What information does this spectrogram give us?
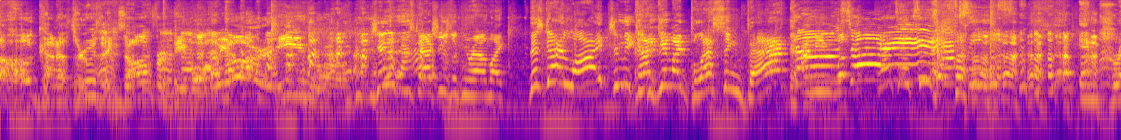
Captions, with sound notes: - I know the hug kinda threw things off for people, but we are evil. (laughing) - You see that this statue's looking around like, This guy lied to me! Can I get my blessing back? - No, sorry! - No takesie-backsies!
